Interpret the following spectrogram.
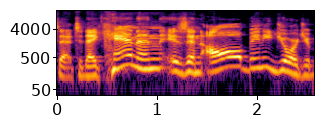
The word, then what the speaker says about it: Albany: Today, Canon is in all Benny, Georgia. Bub and I, we learned how to say it right. Albany. All Benny, Georgia. So, go ahead, Canon.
